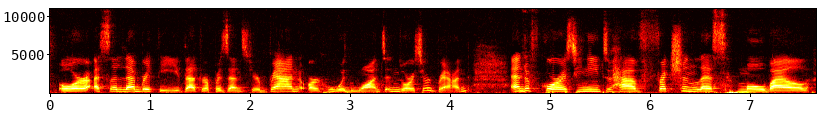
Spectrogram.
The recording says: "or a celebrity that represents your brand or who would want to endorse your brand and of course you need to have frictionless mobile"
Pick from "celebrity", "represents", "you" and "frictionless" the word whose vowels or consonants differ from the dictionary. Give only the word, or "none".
none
